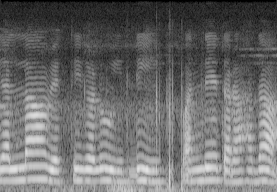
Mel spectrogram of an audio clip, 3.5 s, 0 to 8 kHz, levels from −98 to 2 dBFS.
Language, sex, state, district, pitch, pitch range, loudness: Kannada, female, Karnataka, Chamarajanagar, 180 Hz, 170-185 Hz, -17 LUFS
